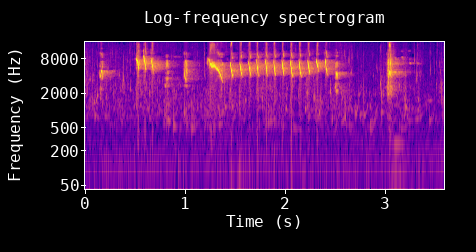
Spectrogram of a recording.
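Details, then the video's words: Full tembakan song of a rambatan doraemon nuthatch for training other songbirds: a few sharp high notes, then a long, very rapid rattle of around fifteen evenly paced notes, then a final isolated chip. "MASTERAN BURUNG RAMBATAN DORAEMON FULL TEMBAKAN"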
